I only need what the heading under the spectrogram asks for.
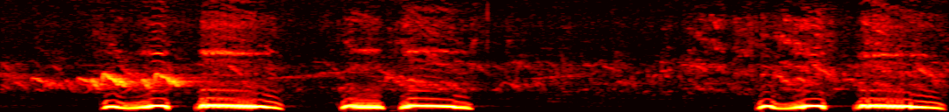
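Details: Spotted dove calling to lure wild birds: paired coos, a short wavering note then a longer falling one, repeated in three pairs with gaps, faint higher chirps from another bird at the start.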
